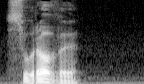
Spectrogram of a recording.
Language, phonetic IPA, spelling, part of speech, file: Polish, [suˈrɔvɨ], surowy, adjective, Pl-surowy.ogg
